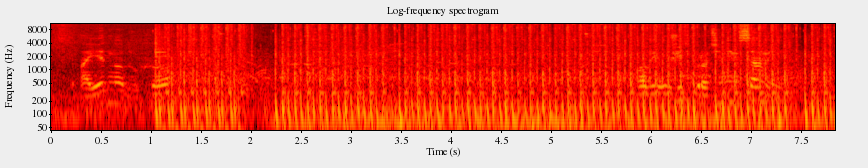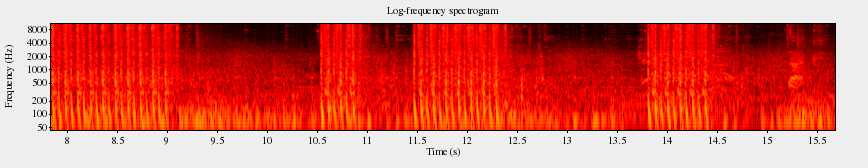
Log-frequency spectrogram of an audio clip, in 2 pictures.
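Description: A machine gun fires in long rapid bursts.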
